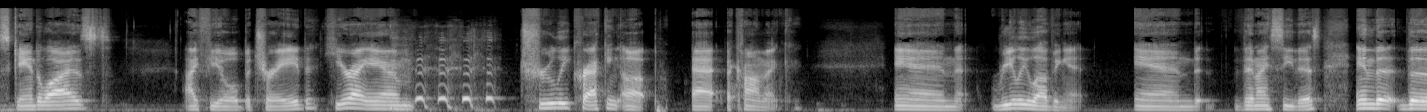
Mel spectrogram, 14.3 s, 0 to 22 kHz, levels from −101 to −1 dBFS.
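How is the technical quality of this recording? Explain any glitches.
The speech has seven short patches of degraded sound, each a lost packet rebuilt from error correction.

Packets went missing in transit, and the decoder filled each hole with the low-bitrate backup copy carried in the following packet, so playback never drops out. The patches fall at 0.89–1.03 s, 2.15–2.21 s, 3.85–3.87 s, 4.69–4.87 s just before "truly cracking up at", 7.51–7.69 s, 9.99–10.17 s just before "loving it", and 13.13–13.15 s right after "then I see". They last between 20 and 100 ms, which fits runs of one to five lost packets. In each one the sound turns briefly rougher and noisier because the backup copy holds less detail than the original.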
